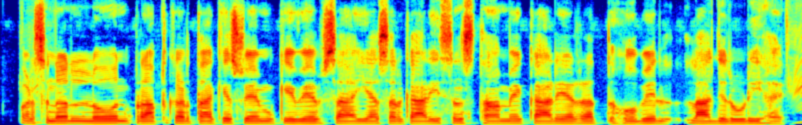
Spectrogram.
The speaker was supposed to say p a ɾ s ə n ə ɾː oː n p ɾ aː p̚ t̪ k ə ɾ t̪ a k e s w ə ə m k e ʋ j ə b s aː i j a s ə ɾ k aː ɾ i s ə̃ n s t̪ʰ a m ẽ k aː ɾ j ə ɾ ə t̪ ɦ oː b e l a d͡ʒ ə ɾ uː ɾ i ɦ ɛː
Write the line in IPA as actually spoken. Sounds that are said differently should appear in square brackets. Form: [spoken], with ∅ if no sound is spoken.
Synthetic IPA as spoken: p [ə] ɾ s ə n ə [lː] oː n p ɾ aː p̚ t̪ k ə ɾ t̪ a k e s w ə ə m k e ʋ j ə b s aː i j a s ə ɾ k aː ɾ i s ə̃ n s t̪ʰ a m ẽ k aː ɾ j ə ɾ ə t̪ ɦ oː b e l a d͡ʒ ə ɾ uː ɾ i ɦ ɛː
